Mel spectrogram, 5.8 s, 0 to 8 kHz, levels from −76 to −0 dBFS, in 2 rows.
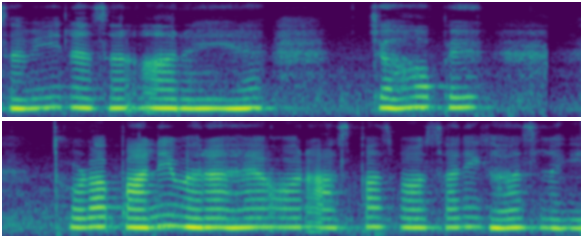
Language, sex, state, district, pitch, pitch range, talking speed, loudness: Hindi, female, Chandigarh, Chandigarh, 240 Hz, 235-250 Hz, 185 wpm, -15 LUFS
